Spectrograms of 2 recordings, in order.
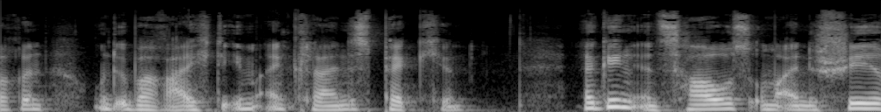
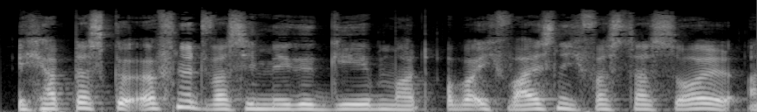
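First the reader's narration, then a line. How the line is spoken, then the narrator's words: Plain. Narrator (German): antwortete er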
